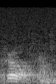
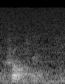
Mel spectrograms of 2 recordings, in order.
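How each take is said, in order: First: The first vowel is held at full length. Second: The first vowel is clipped short. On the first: "without pre-fortis clipping" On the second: "with pre-fortis clipping"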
